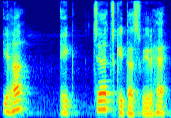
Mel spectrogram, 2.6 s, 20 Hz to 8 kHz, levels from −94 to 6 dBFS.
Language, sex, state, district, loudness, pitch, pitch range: Hindi, male, Uttar Pradesh, Ghazipur, -23 LUFS, 115 Hz, 105-155 Hz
